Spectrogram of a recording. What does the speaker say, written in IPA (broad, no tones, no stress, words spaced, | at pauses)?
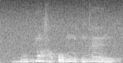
ɡ͡bo̤bjõ zɑ̤ʔo ŋ͡mo̰ŋzẽːŋ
